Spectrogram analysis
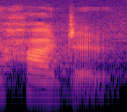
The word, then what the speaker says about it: Roger: wywodzi się z Brazylii po brazylijsku r wymawia się jako h czyli na przykład Roger wymawia się Hager Hager huger bris on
